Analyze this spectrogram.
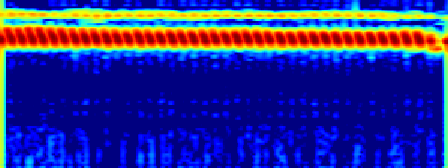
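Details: Canary singing at length: a sustained, rapid, tone-like trill of bright repeated high notes running evenly for three seconds, slightly dropping at the very end.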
